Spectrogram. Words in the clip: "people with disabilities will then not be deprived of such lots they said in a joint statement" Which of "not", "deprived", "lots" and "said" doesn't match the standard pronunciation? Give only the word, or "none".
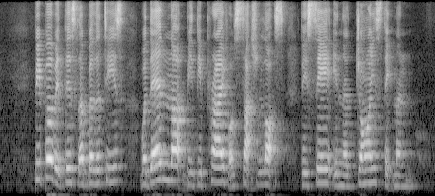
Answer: said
